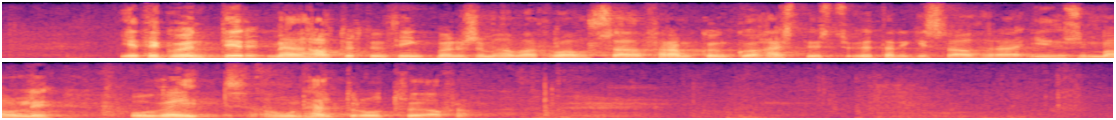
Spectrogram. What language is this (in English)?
Icelandic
